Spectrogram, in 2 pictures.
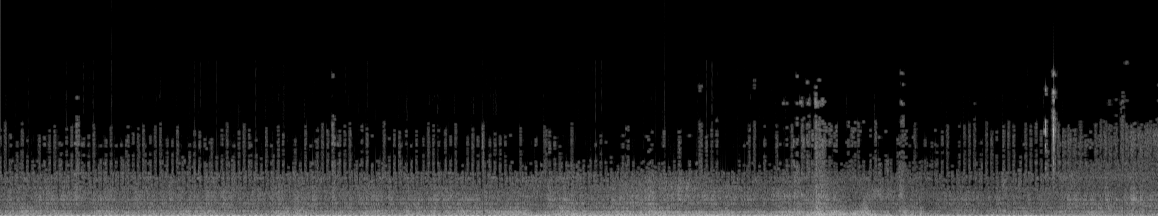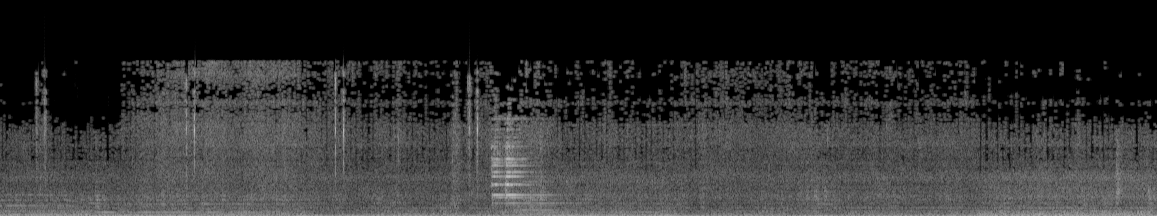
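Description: Passenger ferry's engines running with a steady low rumble as it comes alongside the wharf, easing off about halfway through.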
